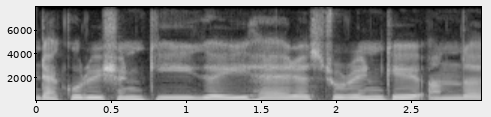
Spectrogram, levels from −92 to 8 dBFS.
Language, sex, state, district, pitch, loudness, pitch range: Hindi, female, Punjab, Pathankot, 175 Hz, -17 LUFS, 165-180 Hz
